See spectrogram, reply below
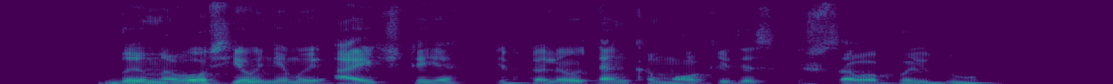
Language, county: Lithuanian, Vilnius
